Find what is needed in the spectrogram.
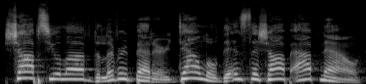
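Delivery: bright, high commercial voiceover; upbeat jingle-style ad read. Shown as a demonstration. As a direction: sell it like a radio ad. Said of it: "I've done a lot of the".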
